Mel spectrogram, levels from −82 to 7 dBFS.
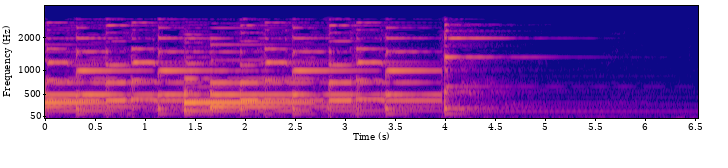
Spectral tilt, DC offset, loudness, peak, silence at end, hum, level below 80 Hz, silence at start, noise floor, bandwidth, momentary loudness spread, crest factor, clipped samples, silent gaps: -10.5 dB/octave; under 0.1%; -24 LUFS; -10 dBFS; 1.7 s; none; -62 dBFS; 0 s; -60 dBFS; 3.2 kHz; 10 LU; 16 dB; under 0.1%; none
